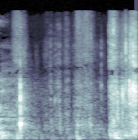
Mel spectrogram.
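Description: A single light knock, then, near the end, brown packing paper rustling and crinkling as a boxed book is handled on a wooden table.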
